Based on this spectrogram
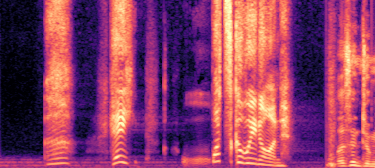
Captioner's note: gasp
